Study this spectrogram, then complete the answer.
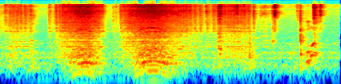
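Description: A sewing machine runs a half-inch seam on a princess-cut blouse, with quiet mechanical whirring and tapping in short stretches, fairly soft, while someone talks over it.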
